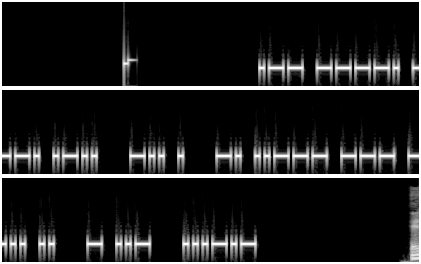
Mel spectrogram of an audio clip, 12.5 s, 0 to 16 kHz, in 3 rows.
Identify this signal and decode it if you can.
Morse code, heard as a keyed tone, about 25 wpm, 700 Hz. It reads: W9GL DE N2ODI TU <SK>
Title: Practice QSO - Exchange 4 - Ending - 25wpm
